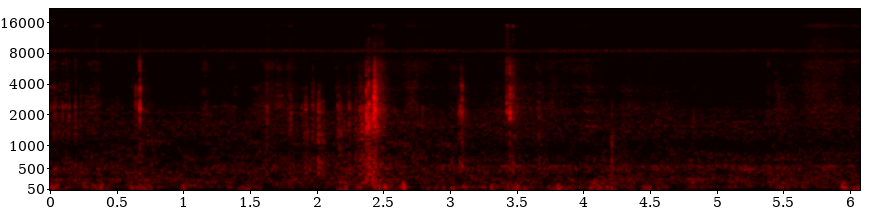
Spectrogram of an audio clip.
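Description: A hand turns a book's page with a soft rustle.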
